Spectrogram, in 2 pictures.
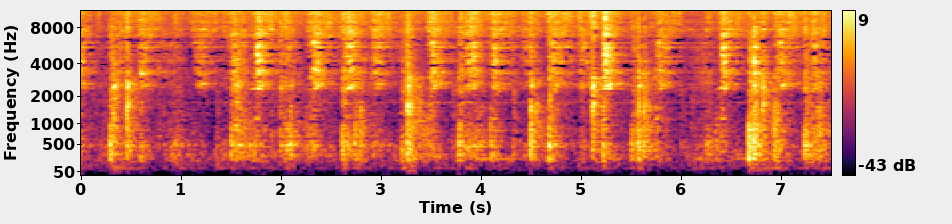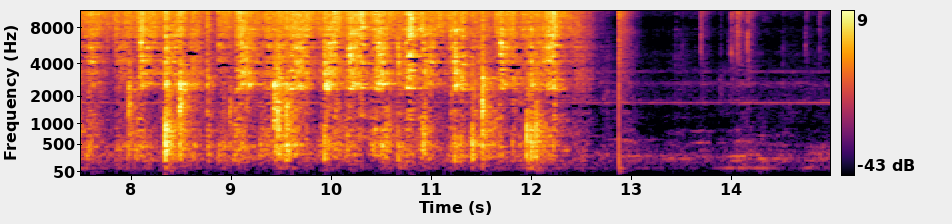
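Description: Steel spoon scraping and stirring coriander seeds in a dry aluminium kadai: a rapid run of scrapes and clinks with the seeds rattling against the pan. The seeds are being dry-roasted without oil. The stirring stops about twelve seconds in.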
